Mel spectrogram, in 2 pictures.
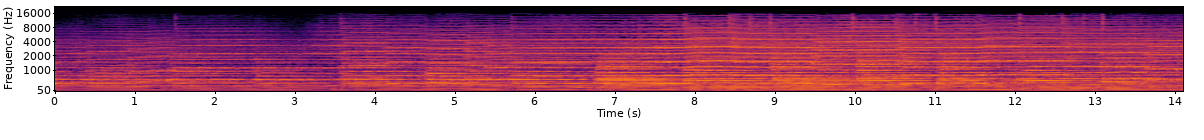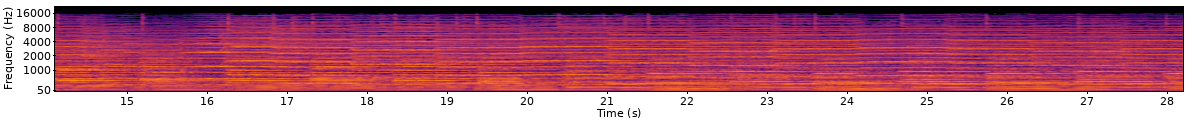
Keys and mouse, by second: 2.1 click, 2.8 ctrl+r, 4.0 KP_Enter, 4.7 s, 4.8 z, 6.8 click, 8.1 ctrl+r, 9.2 KP_Enter, 9.6 s, 9.8 z, 12.7 click, 13.7 ctrl+r, 15.6 KP_Enter, 15.9 s, 16.8 z, 19.8 click, 21.5 ctrl+r, 23.7 KP_Enter, 24.6 s, 24.7 x, 25.7 click.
